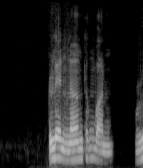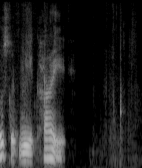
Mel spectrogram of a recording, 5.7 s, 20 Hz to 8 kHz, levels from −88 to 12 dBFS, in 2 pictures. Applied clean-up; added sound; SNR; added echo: neural separator model SepFormer DNS4.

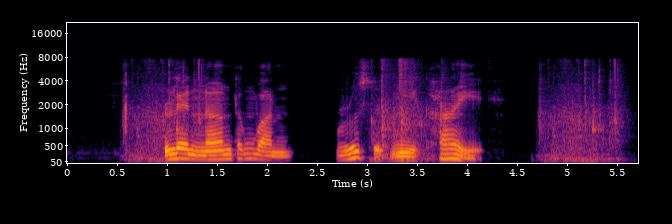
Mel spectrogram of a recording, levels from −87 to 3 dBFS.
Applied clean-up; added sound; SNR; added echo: none; Drawer open or close; 19 dB; none.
